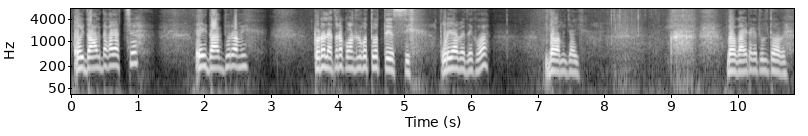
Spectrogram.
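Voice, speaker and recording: A man's voice: fairly high pitch, level tone, brisk, pauses often, smooth, muffled recording. Man vlogging on an icy road. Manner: breathless, alarmed commentary on slippery icy road. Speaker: motorcycle travel vlogger. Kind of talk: casual travel vlog narration. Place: outdoors on a snowy mountain road.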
